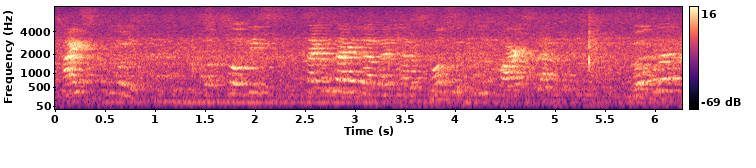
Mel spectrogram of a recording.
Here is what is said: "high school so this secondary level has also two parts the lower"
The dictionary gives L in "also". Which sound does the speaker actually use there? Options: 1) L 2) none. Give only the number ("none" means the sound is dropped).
2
